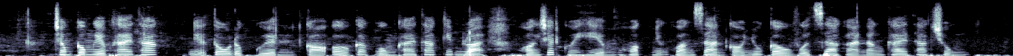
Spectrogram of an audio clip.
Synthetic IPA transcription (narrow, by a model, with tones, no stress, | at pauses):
t͡ɕɔ˧wŋ͡mkə˧wŋ͡mŋi˨˩əp̚xaː˧jt̪ʰaː˦˥k̚ɗḭ˧˨ət̪o˧ɗə˨˩wk͡p̚kwi˨˩ənkɔ˨˦ʔəː˧˩kaː˦˥k̚vʊ˨˩ŋ͡mxaː˧jt̪ʰaː˦˥kːi˧mlwa̰ː˧˨jxwaː˨˦ŋt͡ɕə˦˥t̚kwi˨˦ɦi˨˦əmhwa˨˩k̚ɲɨ̰˧˥ŋxwaː˨˦ŋsaː˧˩nkɔ˨˦ɲu˧kə˨˩wvɨ˨˩ət̚z̥aː˧xaː˧˩na˧ŋxaː˧jt̪ʰaː˦˥k̚t͡ɕʊ˨˦ŋ͡m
